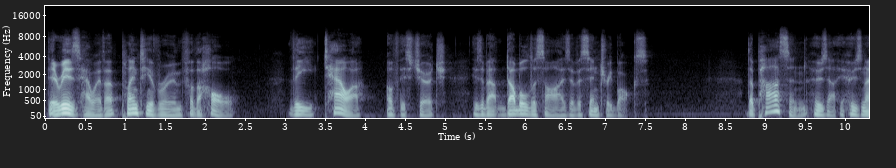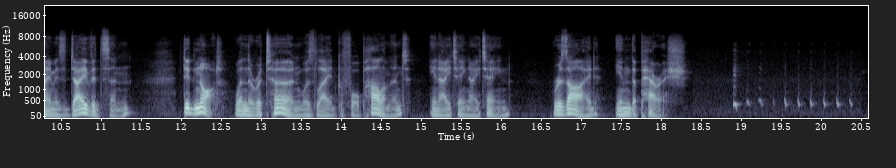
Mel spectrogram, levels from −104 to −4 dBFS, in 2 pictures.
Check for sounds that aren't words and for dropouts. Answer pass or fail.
fail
